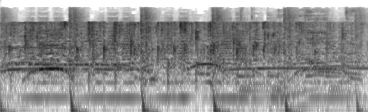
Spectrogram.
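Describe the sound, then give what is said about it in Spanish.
A short burst of dense crowd applause sound effect, bright and steady, layered over a regular low thumping beat with some tonal music underneath. No one speaks over it. “Ese merece un aplauso.”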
